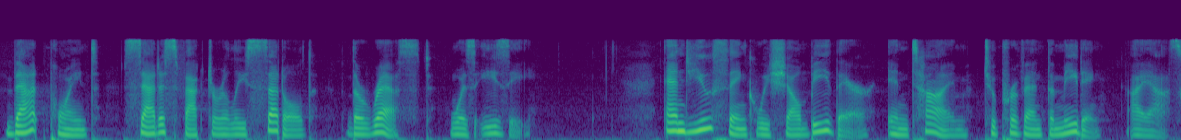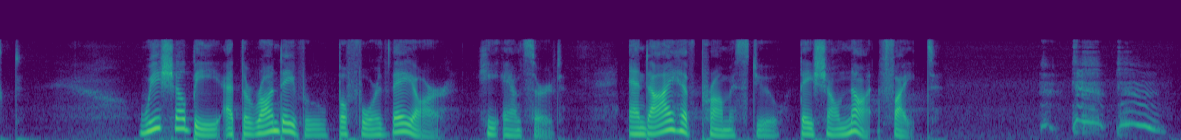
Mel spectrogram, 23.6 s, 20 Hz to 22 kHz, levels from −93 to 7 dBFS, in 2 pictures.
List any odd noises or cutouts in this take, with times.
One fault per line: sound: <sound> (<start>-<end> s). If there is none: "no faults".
sound: throat clearing (22.2-23.5 s)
